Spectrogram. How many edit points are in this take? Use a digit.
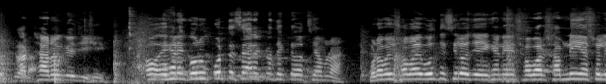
1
